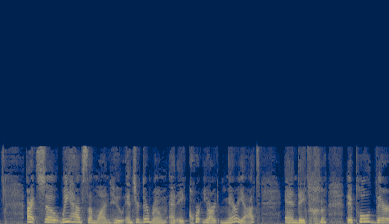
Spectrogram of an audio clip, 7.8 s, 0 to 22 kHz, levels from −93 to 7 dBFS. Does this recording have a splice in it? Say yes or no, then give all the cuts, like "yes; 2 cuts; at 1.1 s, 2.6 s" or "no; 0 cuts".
no; 0 cuts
